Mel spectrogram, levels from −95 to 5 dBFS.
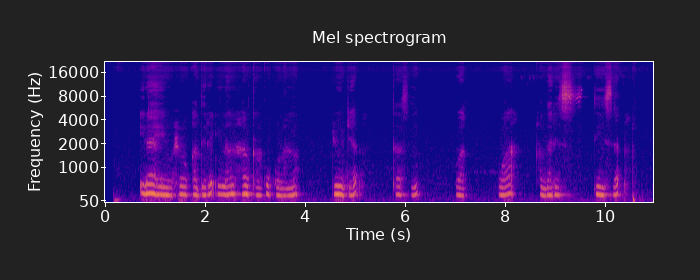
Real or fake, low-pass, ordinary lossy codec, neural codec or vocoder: real; none; none; none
